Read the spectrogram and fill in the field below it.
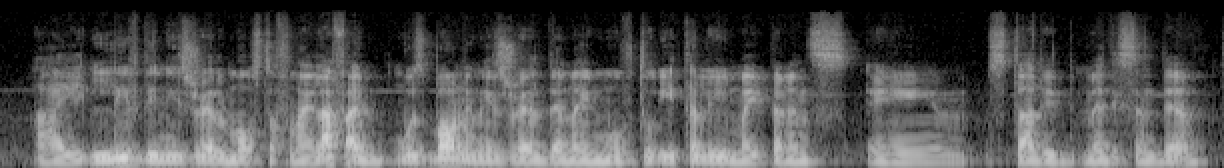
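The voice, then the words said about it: Strong Israeli accent. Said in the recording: “as you can hear from my aggressive accent, I'm Israeli”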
